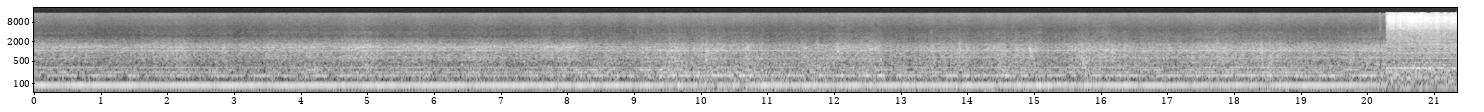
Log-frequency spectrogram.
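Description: An outboard motor drones steadily up close.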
